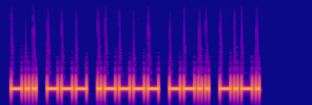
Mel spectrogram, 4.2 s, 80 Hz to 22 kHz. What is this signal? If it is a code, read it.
Morse code, heard as a keyed tone, about 25 wpm, 700 Hz. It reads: DO1ZC
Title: DXCC-100 Call Signs - 5 Characters - Repeated 3x - 25wpm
